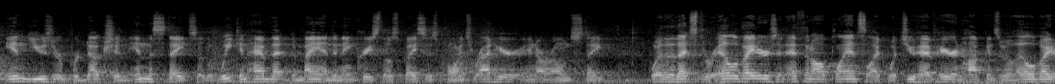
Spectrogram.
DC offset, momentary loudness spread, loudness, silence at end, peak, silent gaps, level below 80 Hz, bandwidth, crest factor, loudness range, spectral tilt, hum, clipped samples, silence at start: under 0.1%; 8 LU; -23 LUFS; 0 s; -4 dBFS; none; -48 dBFS; 14.5 kHz; 20 dB; 4 LU; -4.5 dB/octave; none; under 0.1%; 0 s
